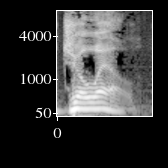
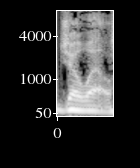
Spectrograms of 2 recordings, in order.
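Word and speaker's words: João: And I put in J-O-A-O, Barbosa, and every single translation was Joel. Like, it's got an L on there, but the L's not there.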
